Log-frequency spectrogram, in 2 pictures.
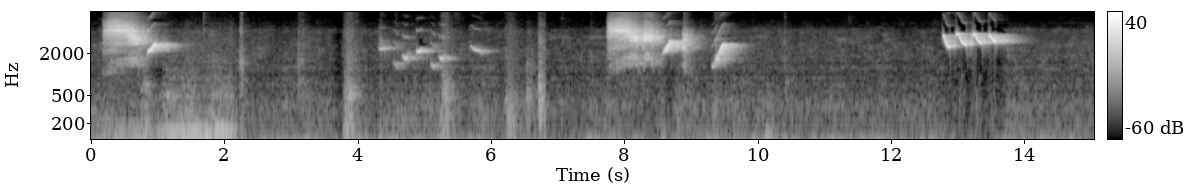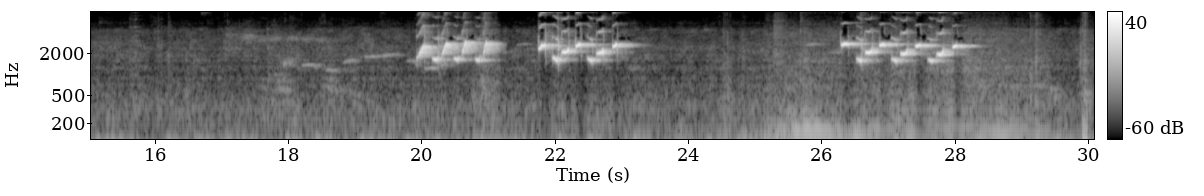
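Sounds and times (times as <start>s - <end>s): bird chirps: 0.2s - 1.4s, 7.8s - 9.8s, 25.4s - 28.4s.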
